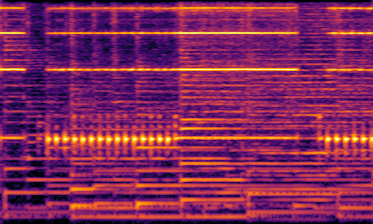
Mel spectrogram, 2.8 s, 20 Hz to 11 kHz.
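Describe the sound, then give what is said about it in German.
An electronic alarm clock rings at 6:15, with quick, steady beeping layered over a sustained melodic tone, loud, pausing briefly in the middle before the beeps resume. “Der Wecker zerreißt die Stille der Nacht”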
